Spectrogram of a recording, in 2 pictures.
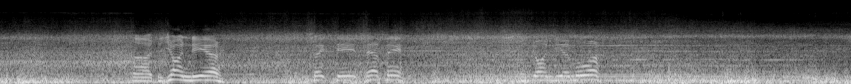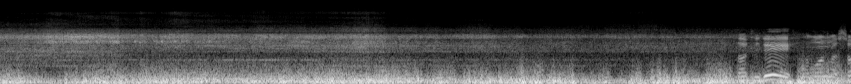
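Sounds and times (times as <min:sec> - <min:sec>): mower running: 0:00.0 - 0:15.9
tractor engine drone: 0:00.0 - 0:17.0.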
